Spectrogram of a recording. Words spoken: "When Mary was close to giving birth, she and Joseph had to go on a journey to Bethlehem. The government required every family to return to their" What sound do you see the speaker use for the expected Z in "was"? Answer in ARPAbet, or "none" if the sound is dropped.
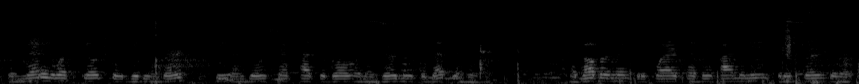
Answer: S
